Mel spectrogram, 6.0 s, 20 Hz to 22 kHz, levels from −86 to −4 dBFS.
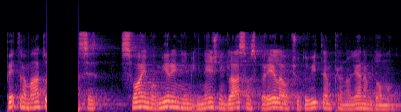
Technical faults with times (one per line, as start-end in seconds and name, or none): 0.42 concealed Bluetooth headset packet loss
0.70-1.18 audio dropout to silence
1.86 concealed Bluetooth headset packet loss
